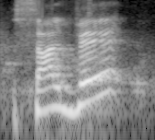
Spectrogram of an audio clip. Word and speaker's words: salve: So you kind of say the first part of the word a little bit louder.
